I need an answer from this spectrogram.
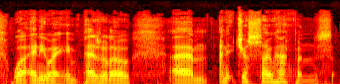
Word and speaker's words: Pesaro: Now, by coincidence, your dad pointed out that the Giro will finish in Pesaro on Saturday night. Pesaro, sorry. The superstition doesn't work if you pronounce it wrong.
